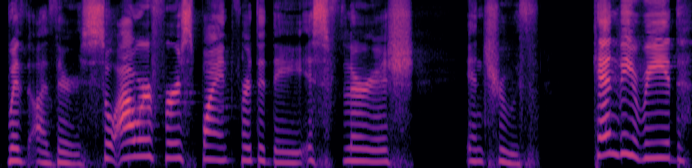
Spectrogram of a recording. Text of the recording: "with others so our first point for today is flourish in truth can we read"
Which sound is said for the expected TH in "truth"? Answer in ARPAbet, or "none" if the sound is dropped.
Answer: TH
